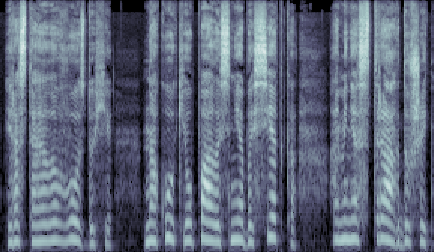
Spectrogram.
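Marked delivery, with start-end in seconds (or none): none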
